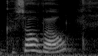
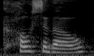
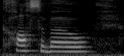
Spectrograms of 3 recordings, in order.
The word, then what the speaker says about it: Kosovo: correctly apparently i always thought it was um kosovo looked it up and that is not correct standard english pronunciation would be kosovo if you're british you can get away with saying kosovo albanians like to call it kosova um and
